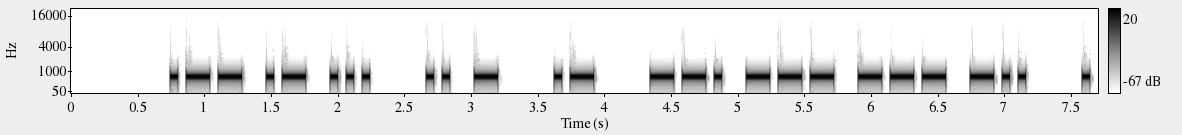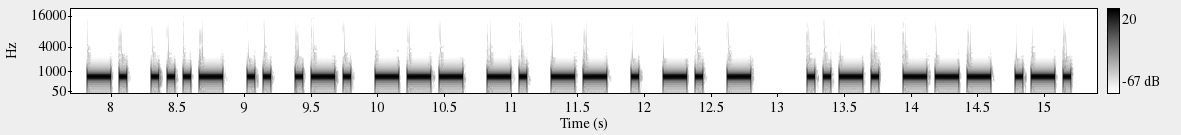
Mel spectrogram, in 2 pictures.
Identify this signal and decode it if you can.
Morse code, heard as a keyed tone, about 20 wpm, 700 Hz. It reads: WAS IT A GOOD ENVIRONMENT FOR
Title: Sentences from Top 1000 Words - Review Part 5 - 20wpm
